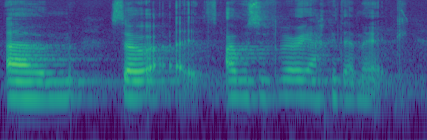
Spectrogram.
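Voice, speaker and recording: A woman's voice: medium pitch, completely flat delivery, normal speed, vocal fry. A woman in her early twenties with a Welsh Valleys accent, speaking informally and self-deprecatingly on a student panel. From South Wales Valleys. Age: early 20s. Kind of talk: informal panel talk to an audience. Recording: echoey hall, long reverb, faint noise.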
